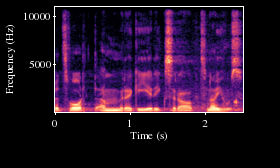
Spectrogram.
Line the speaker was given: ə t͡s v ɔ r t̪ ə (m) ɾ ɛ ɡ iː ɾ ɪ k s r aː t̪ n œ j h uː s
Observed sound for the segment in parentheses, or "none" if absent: m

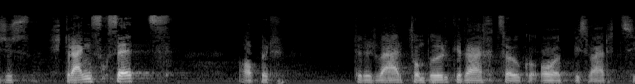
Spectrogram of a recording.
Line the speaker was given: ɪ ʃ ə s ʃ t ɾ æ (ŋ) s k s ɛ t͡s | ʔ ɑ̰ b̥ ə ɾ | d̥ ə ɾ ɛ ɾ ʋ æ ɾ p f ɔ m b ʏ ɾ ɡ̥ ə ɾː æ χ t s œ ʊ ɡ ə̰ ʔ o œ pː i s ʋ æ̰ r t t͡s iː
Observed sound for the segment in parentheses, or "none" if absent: ŋ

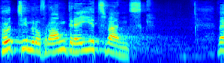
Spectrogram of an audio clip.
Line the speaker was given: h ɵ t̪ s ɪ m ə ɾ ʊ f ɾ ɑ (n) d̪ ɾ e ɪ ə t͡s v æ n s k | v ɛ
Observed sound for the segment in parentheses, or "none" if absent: ŋ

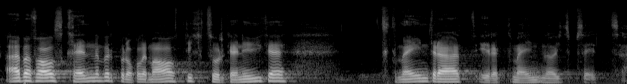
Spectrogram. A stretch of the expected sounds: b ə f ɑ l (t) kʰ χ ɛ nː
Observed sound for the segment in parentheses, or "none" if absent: s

